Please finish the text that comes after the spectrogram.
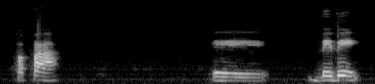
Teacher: Por ejemplo, tenemos papá, bebé. La primera B es oclusiva totalmente, la segunda no. La segunda es aproximante.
